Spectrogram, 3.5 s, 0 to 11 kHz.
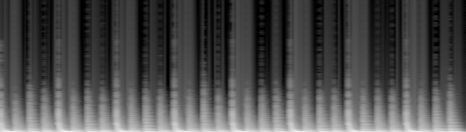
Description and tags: TR LOOP - 0510
goa goa-trance goatrance loop psy psy-trance psytrance trance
